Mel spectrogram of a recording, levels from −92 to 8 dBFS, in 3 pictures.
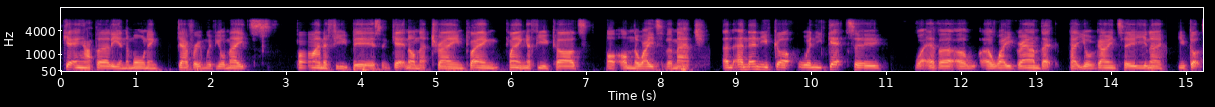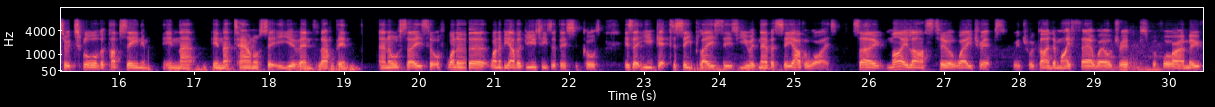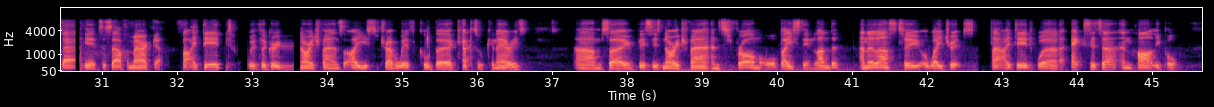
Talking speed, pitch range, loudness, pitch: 210 wpm, 105-115 Hz, -19 LUFS, 110 Hz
